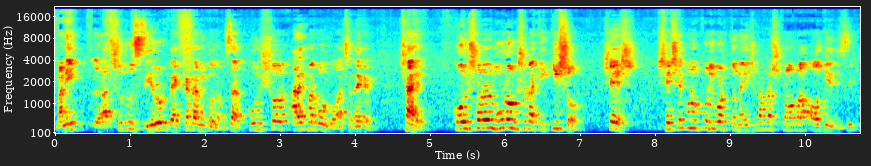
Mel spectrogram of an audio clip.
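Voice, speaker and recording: A man's voice: high voice, fast talker, echoey room, far from the mic, a little hiss or hum, rough recording. A man teaches a grammar lesson live. He explains step by step and keeps asking whether the class understands.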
